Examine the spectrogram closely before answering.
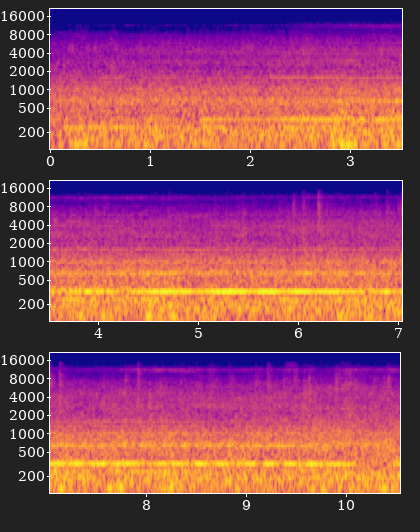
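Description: DFW Skylink automated people-mover train running, heard from inside the car: a steady low rumble with a motor whine that comes in a second or so in, climbs slightly in pitch, then holds.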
